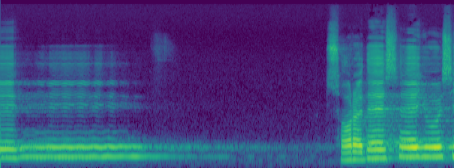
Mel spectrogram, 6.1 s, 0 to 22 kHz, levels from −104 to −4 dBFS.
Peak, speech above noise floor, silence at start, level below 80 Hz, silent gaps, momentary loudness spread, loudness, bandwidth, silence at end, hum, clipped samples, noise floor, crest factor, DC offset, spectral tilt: -10 dBFS; 43 dB; 0 s; -82 dBFS; none; 16 LU; -26 LUFS; 14.5 kHz; 0 s; none; under 0.1%; -67 dBFS; 18 dB; under 0.1%; -4.5 dB/octave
